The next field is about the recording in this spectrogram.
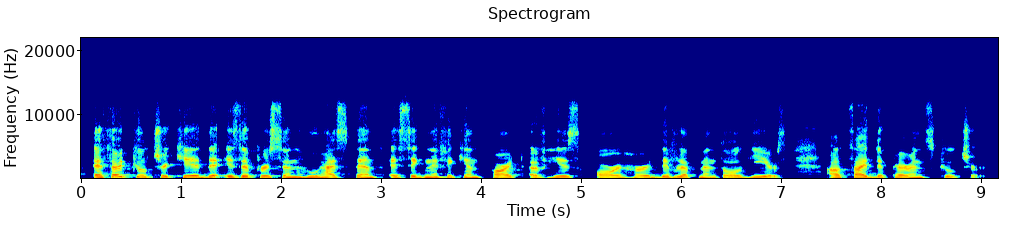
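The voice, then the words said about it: English with a French accent. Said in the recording (French): “l'accent. Je parle anglais, mais j'ai toujours mon accent.”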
